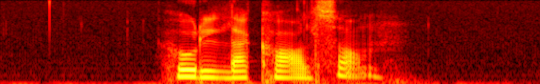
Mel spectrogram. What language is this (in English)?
Swedish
